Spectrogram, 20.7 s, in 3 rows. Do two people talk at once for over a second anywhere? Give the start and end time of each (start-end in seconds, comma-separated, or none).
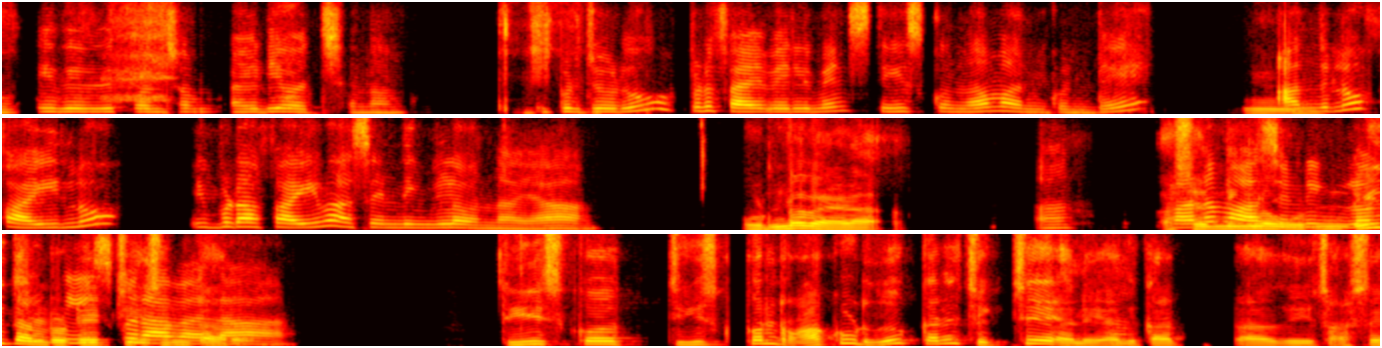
12.8-15.0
